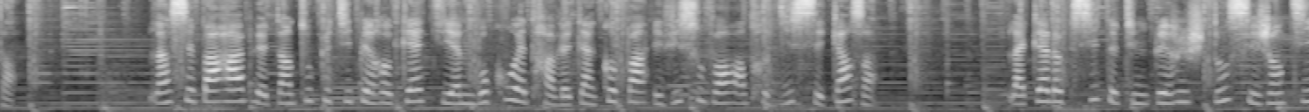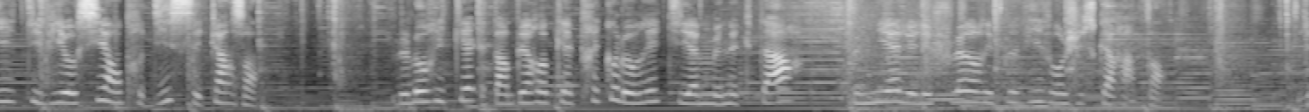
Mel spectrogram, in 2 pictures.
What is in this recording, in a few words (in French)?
oiseau exotique audio enfant, explication; ranch du moulin st martin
